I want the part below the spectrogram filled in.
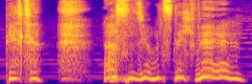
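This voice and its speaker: A man's voice: high-pitched, measured pace, slightly rough, faint music behind, voice pushed up, exaggerated voice. A man voicing a sobbing, terrified mother. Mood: begging. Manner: desperate begging, stammering.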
